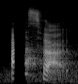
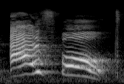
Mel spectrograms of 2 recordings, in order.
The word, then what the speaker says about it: asphalt: it one more time with the straight face ass fat okay i must spell it for you a-s-p-h-a-t aspect is that what it is it's asphalt how do you spell it a-s-p-h-a-l-t okay this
